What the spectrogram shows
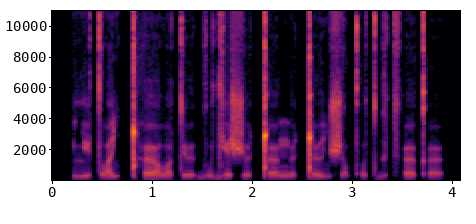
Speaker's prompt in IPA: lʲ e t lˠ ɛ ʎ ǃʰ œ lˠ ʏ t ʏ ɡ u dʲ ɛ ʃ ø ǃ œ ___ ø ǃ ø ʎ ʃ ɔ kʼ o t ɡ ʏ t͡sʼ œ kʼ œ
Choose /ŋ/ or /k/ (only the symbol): ŋ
